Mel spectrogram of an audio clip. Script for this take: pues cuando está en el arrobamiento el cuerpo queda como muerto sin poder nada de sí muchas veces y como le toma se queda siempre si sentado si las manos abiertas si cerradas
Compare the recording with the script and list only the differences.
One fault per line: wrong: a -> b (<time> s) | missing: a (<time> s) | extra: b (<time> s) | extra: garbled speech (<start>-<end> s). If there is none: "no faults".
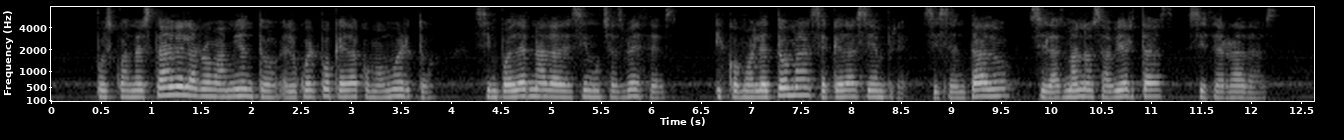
no faults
